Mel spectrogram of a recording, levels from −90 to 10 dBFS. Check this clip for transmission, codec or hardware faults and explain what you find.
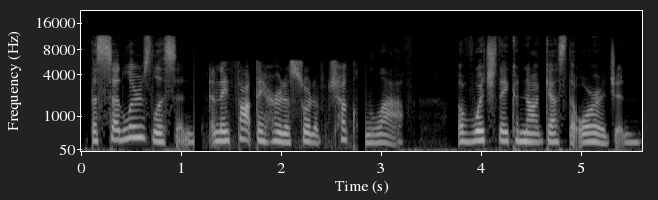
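One fault: from 1.12 to 2.84 s the input likely switched to a poorer device. After an 80 ms waveform gap, its narrower band leaves the spectrogram empty above 5.8 kHz, with new faint noise, making speech dull at similar level.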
